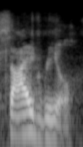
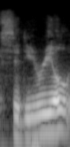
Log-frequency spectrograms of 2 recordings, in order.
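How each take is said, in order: First: It is said as two words, side and reel. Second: It is said as one word, sigh-DEER-ee-ul. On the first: The speaker calls it wrong. "but it looks like side reel" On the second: The speaker calls it right. "like sidereal is how you pronounce it"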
